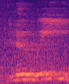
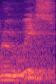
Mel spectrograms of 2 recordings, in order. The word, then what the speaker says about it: Louie: had to tell people how to say his name Louie not Louis when he first met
